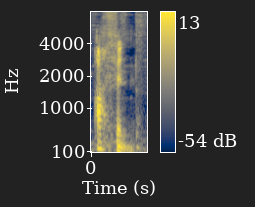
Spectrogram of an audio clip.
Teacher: they kind of leave out the strong T sound while other people say often right both forms are correct right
